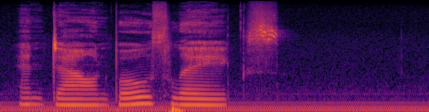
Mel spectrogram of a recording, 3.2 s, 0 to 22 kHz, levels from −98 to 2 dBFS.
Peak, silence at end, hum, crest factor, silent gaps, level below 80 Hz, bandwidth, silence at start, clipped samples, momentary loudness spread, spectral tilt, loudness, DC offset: -12 dBFS; 0 s; 60 Hz at -45 dBFS; 24 dB; none; -46 dBFS; over 20 kHz; 0 s; under 0.1%; 21 LU; -3 dB/octave; -33 LUFS; under 0.1%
